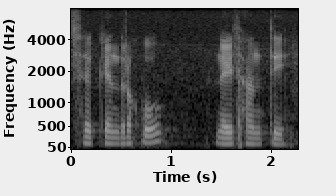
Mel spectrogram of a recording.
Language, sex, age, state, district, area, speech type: Odia, male, 18-30, Odisha, Subarnapur, urban, spontaneous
